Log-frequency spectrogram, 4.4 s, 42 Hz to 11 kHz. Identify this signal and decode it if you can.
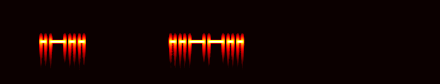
Morse code, heard as a keyed tone, about 25 wpm, 700 Hz. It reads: L ?
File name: Top 90 QSO Elements - 6x Character Spacing - 25wpm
